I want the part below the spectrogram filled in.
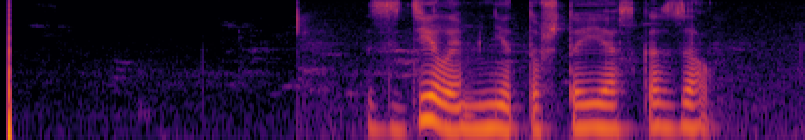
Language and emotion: Russian, angry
